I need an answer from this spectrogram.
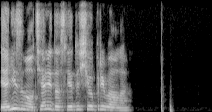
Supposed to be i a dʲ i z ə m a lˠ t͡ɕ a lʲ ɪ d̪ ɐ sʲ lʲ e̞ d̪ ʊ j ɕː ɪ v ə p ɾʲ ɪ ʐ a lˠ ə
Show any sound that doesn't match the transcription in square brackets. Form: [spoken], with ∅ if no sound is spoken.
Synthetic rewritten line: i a [nʲ] i z ə m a lˠ t͡ɕ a lʲ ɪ d̪ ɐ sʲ lʲ e̞ d̪ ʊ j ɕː ɪ v ə p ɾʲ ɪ [v] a lˠ ə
